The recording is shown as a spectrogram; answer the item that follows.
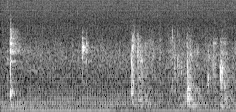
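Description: A few sharp clicks and small knocks as a leather dental instrument case is handled and opened on a table.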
